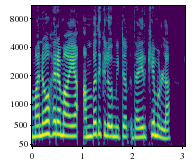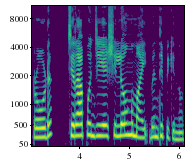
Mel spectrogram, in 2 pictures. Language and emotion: Malayalam, neutral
